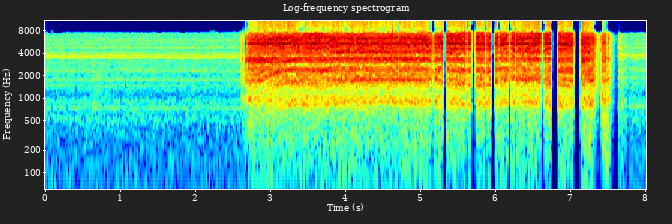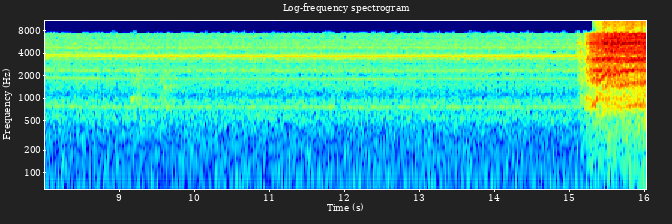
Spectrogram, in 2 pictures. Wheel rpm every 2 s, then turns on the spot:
0, 90, 220, 170, 0, 0, 0, 80.
none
